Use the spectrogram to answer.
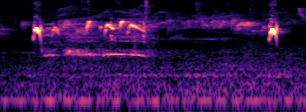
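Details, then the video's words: Red-whiskered bulbul decoy singing in the morning to attract other birds and train their song: two loud, clipped whistles several seconds apart around a soft, wavering warble. "Luyện giọng cho chào mào hót sáng căng lửa kích chim mộc hót siêu hay, Chào mào mồi hót gọi bổi"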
